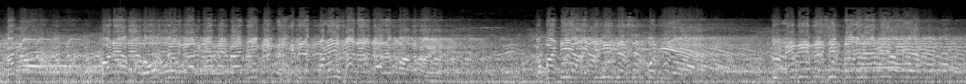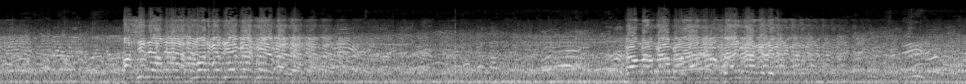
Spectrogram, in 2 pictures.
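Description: Men in the crowd shout and cheer loudly in bursts.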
